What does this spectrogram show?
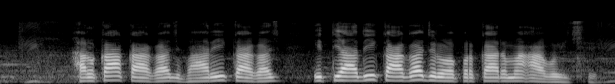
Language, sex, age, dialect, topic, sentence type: Maithili, male, 41-45, Angika, agriculture, statement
